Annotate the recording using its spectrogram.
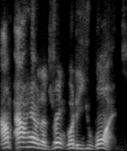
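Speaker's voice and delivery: put-on irritated man's voice. Retelling a late-night phone call, imitating irritated Marceau. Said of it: "he sounded real irritated".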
